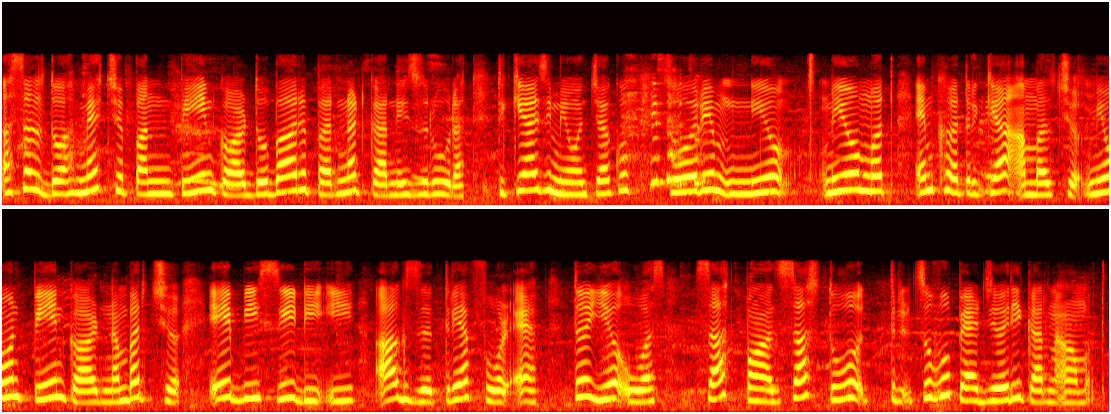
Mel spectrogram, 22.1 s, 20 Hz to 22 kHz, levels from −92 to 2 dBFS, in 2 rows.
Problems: constant background noise, continuous background conversations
